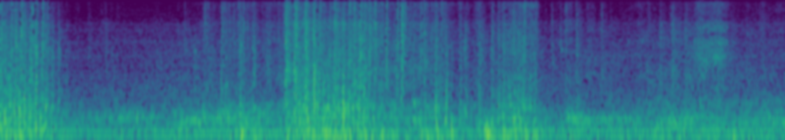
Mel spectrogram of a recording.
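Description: A purebred pigeon with red eyes coos amid a busy, noisy loft, with other birds calling and occasional wing flutters, no talk.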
